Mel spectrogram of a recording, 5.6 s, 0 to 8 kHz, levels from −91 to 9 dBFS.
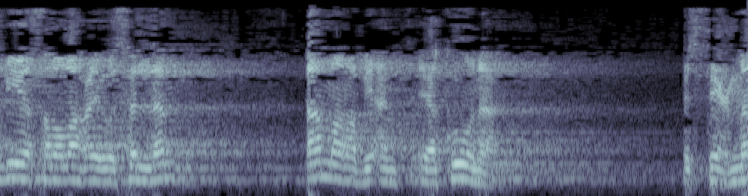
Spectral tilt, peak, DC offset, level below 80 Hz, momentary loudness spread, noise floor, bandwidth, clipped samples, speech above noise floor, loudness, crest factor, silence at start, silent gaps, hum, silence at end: -4 dB/octave; -2 dBFS; under 0.1%; -58 dBFS; 19 LU; -47 dBFS; 7.6 kHz; under 0.1%; 29 dB; -17 LUFS; 18 dB; 0 s; none; none; 0 s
